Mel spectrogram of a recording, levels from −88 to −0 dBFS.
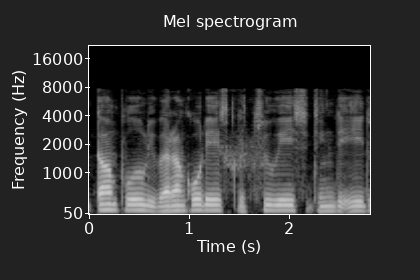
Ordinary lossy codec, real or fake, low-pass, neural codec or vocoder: none; fake; none; codec, 16 kHz, 4.8 kbps, FACodec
